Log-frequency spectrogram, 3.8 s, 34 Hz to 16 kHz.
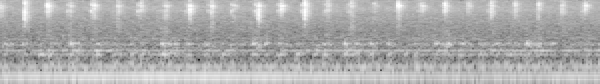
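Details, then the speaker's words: Sony TC-K5 cassette deck after new belt (FBM 10.2) installation and lubrication, in playback: quiet running with fast, uneven ticking around three per second over a low hum; mechanical noise in the transport, source unclear. "the only thing I don't like this noise and I can understand where it's coming from"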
